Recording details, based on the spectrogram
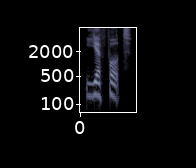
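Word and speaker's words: יפות: And we have the yud with the shava, which says ye, and the fe with the cholam vav, which says o, and the tav to close out the syllable. So this is fot. So yefot, yefot. And the accent is on the last syllable, fot, yefot.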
